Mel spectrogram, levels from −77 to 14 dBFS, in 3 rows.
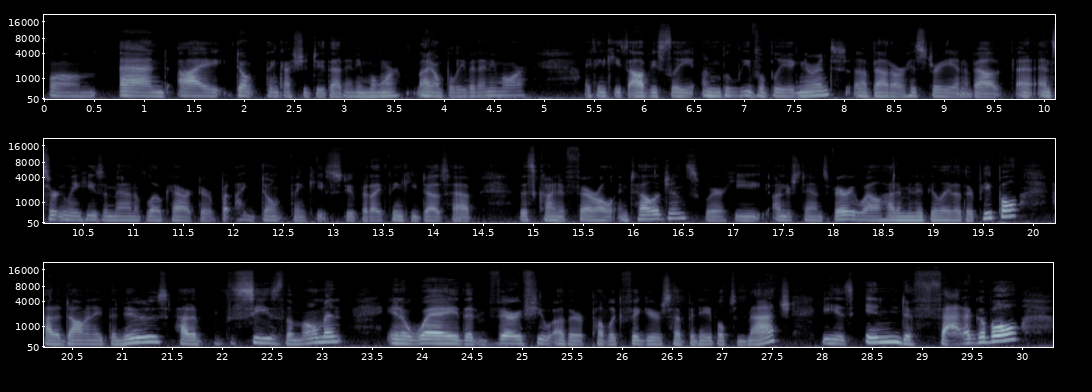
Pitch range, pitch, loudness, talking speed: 125-150 Hz, 135 Hz, -28 LUFS, 170 wpm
